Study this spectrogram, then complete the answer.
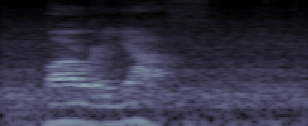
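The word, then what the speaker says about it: בְּרִית: And it's pronounced Barayath.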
